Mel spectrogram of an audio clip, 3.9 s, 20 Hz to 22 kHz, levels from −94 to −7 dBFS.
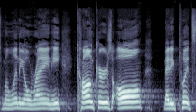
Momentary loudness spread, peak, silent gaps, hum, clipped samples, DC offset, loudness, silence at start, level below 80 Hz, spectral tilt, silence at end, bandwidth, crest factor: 10 LU; -2 dBFS; none; none; under 0.1%; under 0.1%; -19 LUFS; 0.05 s; -66 dBFS; -5.5 dB/octave; 0 s; 14.5 kHz; 18 dB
